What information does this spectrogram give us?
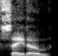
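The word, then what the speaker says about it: סדם: people ish individuals of sedom sedom scorched typically transliterated Sodom were bad ra were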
